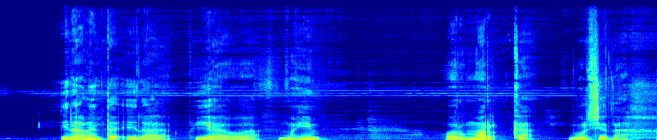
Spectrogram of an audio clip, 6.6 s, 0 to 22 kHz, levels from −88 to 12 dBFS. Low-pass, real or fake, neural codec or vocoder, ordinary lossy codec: none; real; none; none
